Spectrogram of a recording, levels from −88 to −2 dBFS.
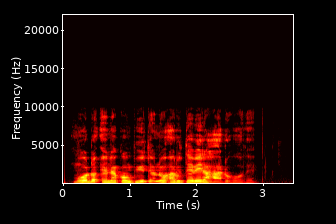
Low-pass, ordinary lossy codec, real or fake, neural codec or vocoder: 9.9 kHz; none; real; none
